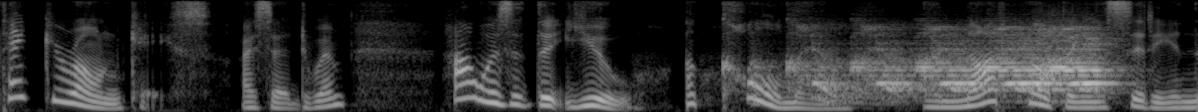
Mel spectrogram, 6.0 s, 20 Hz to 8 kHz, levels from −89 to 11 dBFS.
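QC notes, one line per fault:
3.43–5.93 s, feedback howl: a tone builds near 700 Hz, pulsing roughly every 300 ms and peaking about 5 dB above the speech, as a second device's loudspeaker feeds the microphone with gain above unity, so each pass grows and narrows to the loop's favoured frequency.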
